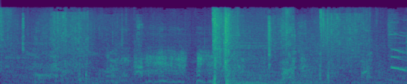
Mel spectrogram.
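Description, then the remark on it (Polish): Dogs snarl and bark aggressively in a continuous scuffle, with a sharp louder burst midway, all over a rough, noisy background. “Ja bym w te psy tam strzelił, słuchajcie, czekajcie.”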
